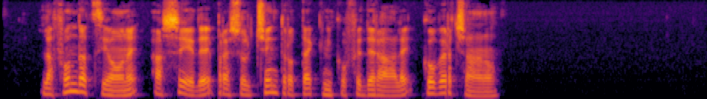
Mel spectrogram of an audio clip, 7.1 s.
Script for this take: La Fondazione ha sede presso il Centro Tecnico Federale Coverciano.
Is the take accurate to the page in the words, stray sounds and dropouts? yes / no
yes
